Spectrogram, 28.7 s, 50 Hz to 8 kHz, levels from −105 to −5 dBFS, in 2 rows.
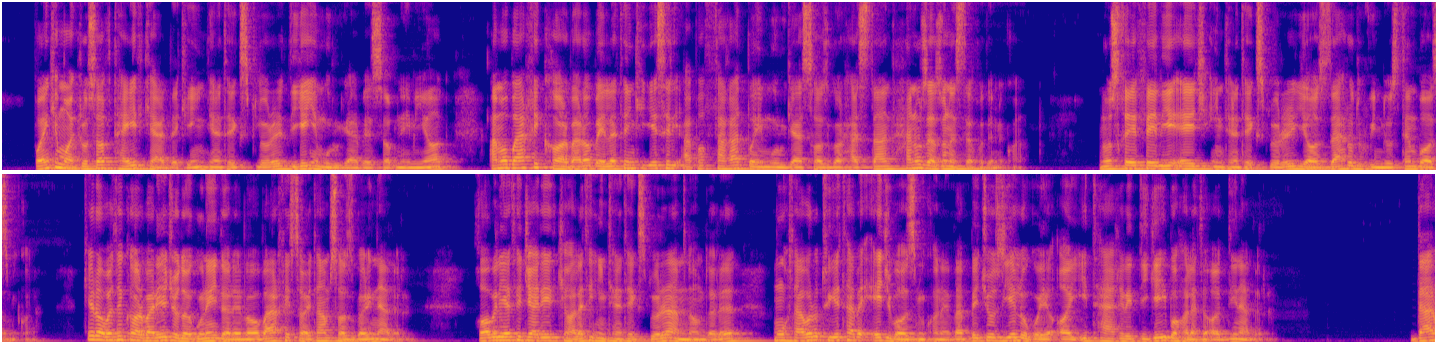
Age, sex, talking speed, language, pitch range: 20-39, male, 180 wpm, Persian, 100-145 Hz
